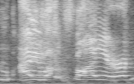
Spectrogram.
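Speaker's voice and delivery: cartoon villain woman voice. Mid-game, a player shouts this and gets told they sounded like Yzma. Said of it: "Why did you sound like fucking Yzma from the Emperor's New Groove?".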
